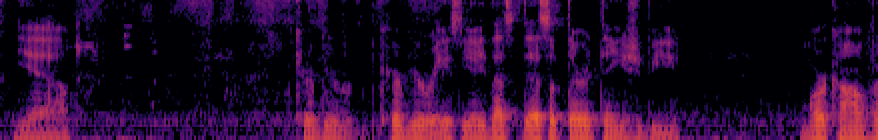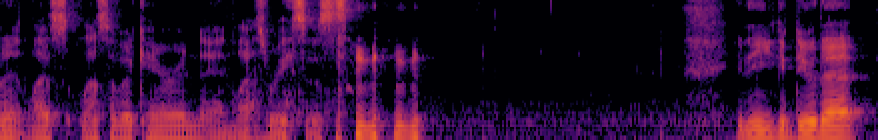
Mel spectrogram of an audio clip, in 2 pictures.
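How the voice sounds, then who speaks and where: A man's voice: lowish voice, slow pace, pauses often, mellow, slight background noise. A young man co-hosting a casual podcast chat, teasing his friends and laughing often. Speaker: podcast co-host.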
